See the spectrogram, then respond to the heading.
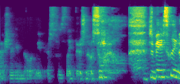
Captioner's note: chuckles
